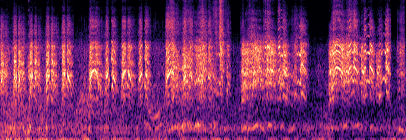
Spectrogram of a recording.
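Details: Chinstrap penguins on Half Moon Island in the South Shetland Islands, near Antarctica. Loud, raspy, pulsing brays arrive in separate bouts of about one to two seconds, with short, quieter gaps between them and other colony voices in the background.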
